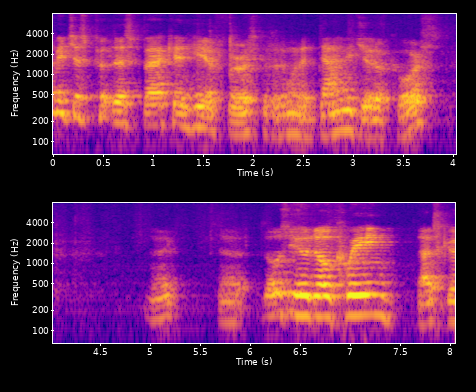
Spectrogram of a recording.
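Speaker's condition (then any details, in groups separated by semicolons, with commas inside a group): No condition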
